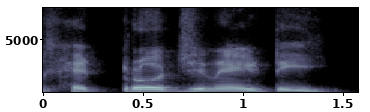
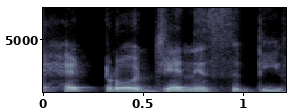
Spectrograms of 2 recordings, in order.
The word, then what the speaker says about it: heterogeneity: or there is considerable heterogeneity. Okay, that's the correct way to spell it and pronounce it. Sometimes many people say hetrogenicity for some reason. There is no C there.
